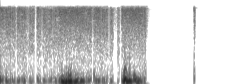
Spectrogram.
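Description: Low, dull heart sounds through a stethoscope, one brief cardiac cycle before the recording goes quiet. The second heart sound is split, a finding of right bundle branch block, where delayed right ventricular activation makes the pulmonary valve close after the aortic valve.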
